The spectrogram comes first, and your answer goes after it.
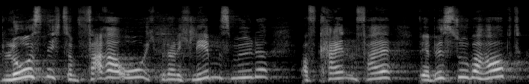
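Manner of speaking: hammed-up frightened protest; panicked Moses. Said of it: "Mose sagt". (aufgeregte, panische Abwehr, höher und lauter)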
